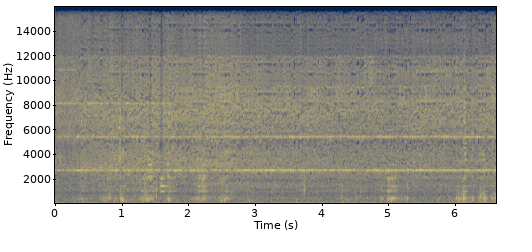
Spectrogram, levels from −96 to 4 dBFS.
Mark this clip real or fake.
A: real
